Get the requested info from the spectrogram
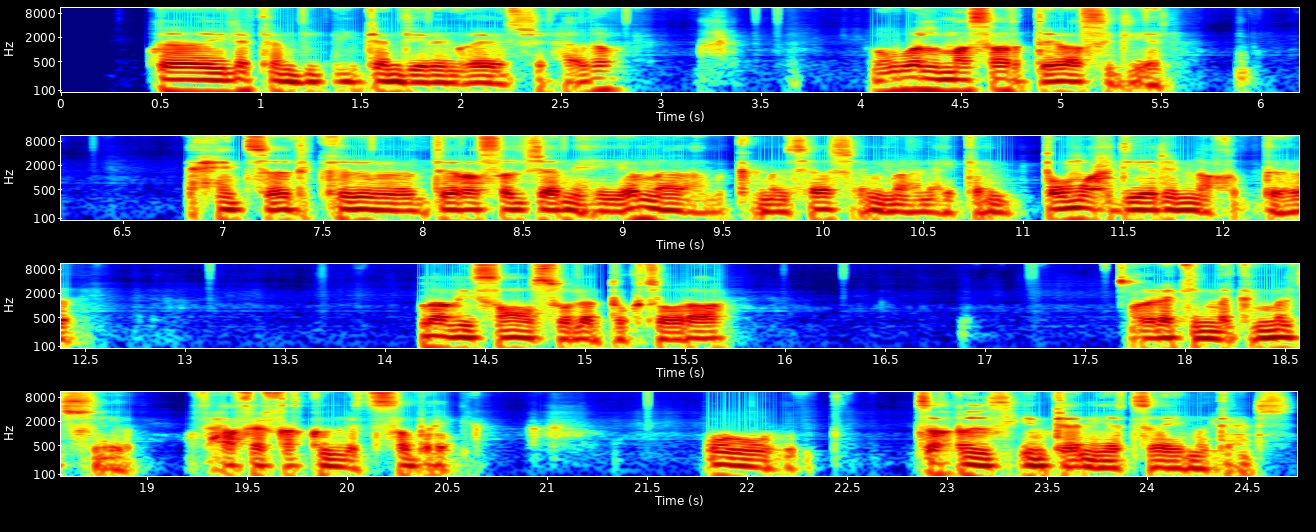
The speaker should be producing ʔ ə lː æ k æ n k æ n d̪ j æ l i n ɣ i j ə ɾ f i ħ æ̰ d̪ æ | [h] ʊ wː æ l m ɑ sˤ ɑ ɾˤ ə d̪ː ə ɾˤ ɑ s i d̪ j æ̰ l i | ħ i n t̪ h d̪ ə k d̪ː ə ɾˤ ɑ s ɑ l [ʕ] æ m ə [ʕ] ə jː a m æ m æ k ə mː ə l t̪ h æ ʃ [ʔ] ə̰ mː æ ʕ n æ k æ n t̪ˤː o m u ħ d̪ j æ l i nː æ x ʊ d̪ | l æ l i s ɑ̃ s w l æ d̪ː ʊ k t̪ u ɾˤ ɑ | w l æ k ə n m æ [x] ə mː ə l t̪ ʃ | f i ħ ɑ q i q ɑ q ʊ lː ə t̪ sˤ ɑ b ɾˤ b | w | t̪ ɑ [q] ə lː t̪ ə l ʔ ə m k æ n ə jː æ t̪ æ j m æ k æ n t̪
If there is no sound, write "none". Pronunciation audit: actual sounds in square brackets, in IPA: h, ʒ, ʕ, ʔ, k, q

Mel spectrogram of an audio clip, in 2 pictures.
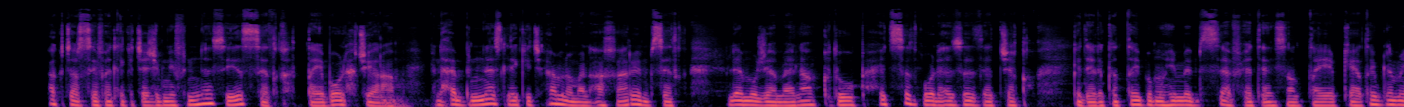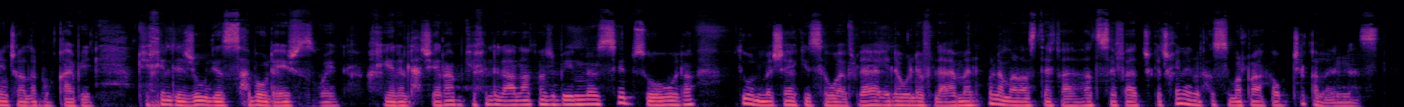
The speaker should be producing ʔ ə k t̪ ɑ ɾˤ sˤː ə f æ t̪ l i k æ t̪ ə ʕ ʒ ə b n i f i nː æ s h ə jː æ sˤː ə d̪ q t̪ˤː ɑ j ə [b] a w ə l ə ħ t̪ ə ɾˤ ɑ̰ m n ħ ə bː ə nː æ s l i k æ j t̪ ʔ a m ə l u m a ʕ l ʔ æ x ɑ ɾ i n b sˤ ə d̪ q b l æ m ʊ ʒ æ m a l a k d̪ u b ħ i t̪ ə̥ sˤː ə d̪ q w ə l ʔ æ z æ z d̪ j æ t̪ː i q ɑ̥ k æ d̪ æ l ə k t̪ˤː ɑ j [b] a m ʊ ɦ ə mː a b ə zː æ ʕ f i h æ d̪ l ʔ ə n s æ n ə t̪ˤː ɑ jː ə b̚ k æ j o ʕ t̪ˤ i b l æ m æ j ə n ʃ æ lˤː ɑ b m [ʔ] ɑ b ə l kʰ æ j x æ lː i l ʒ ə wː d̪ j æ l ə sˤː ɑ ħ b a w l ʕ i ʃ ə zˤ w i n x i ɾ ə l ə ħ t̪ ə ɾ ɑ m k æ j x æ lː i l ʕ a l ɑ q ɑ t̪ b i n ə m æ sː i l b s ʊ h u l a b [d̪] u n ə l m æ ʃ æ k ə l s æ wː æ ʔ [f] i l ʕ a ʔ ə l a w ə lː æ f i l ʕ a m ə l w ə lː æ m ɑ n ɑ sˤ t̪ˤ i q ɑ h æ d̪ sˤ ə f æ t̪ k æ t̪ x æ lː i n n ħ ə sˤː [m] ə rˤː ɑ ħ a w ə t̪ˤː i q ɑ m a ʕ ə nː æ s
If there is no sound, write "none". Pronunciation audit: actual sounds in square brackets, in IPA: b, b, q, d̪, f, b

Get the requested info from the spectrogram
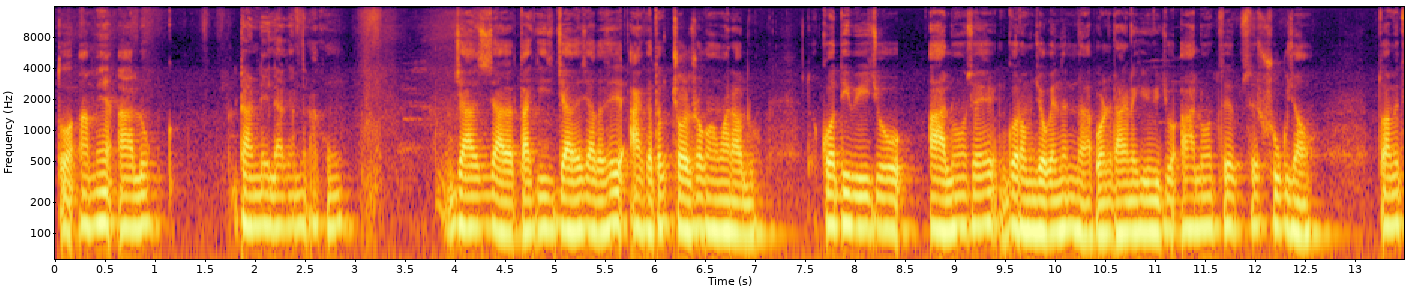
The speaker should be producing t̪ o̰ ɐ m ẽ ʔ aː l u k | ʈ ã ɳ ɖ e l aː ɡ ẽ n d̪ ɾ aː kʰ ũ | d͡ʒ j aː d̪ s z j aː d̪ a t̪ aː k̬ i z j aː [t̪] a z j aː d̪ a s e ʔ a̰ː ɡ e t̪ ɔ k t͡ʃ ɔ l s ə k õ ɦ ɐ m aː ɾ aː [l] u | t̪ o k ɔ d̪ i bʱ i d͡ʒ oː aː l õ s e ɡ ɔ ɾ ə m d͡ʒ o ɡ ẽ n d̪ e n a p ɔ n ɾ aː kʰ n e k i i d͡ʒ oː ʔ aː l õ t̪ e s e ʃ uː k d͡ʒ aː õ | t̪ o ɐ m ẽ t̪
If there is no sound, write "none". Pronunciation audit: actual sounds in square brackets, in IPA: d̪, l

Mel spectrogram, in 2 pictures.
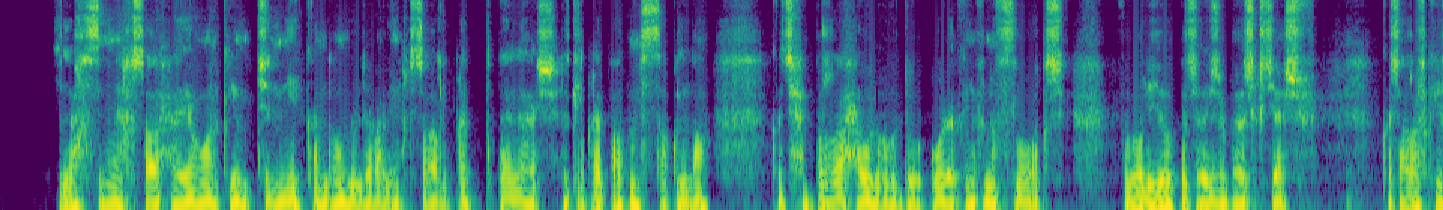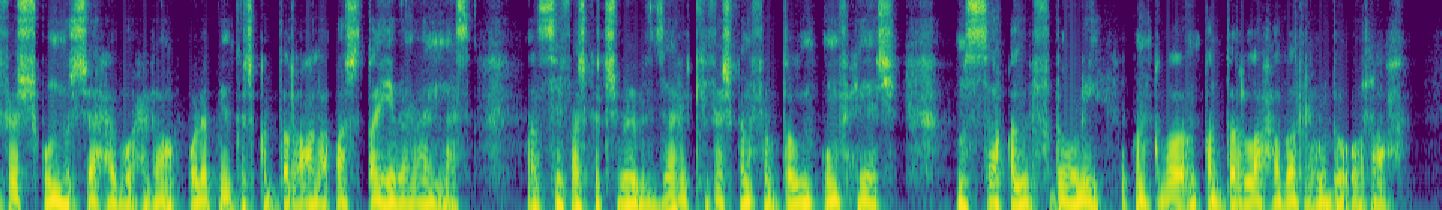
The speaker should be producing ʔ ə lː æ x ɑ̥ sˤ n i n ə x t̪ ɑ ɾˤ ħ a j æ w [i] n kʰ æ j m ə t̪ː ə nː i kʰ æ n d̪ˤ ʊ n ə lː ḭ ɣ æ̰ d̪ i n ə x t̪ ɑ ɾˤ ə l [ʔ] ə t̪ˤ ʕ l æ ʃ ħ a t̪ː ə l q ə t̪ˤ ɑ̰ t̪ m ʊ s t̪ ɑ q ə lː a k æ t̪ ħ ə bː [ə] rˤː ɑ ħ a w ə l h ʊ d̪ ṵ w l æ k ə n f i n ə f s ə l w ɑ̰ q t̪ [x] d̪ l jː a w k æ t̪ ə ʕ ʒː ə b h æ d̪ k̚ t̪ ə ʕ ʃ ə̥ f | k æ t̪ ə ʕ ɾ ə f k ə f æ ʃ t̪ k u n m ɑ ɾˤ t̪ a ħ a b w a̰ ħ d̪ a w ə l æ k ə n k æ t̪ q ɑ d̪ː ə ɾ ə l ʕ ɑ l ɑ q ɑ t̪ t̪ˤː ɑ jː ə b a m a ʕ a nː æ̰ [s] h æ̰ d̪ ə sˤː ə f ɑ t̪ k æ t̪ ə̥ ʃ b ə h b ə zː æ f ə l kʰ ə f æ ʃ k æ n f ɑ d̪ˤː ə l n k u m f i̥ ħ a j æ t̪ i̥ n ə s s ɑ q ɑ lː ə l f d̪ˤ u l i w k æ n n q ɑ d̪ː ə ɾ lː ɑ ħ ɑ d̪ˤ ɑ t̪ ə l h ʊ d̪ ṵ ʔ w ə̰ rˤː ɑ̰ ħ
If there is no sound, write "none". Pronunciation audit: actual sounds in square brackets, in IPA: æ, q, ə, f, s

